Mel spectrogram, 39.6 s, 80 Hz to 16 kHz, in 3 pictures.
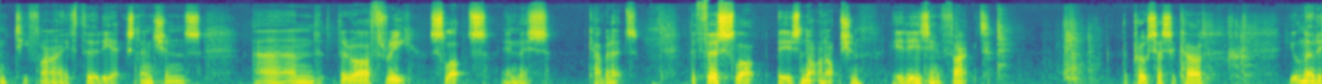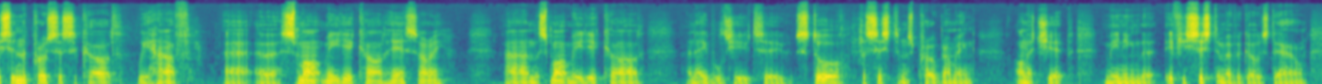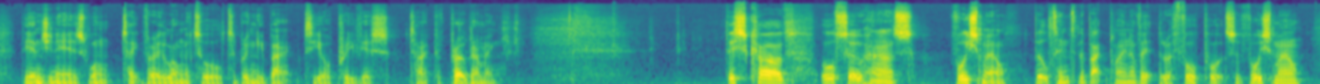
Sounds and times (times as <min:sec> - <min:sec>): Speech: 0:00.0 - 0:10.0, 0:11.2 - 0:12.2, 0:12.9 - 0:31.5, 0:33.7 - 0:39.5.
